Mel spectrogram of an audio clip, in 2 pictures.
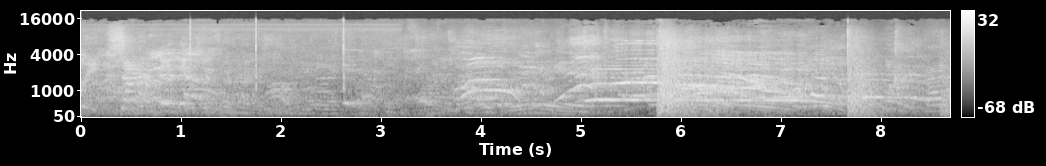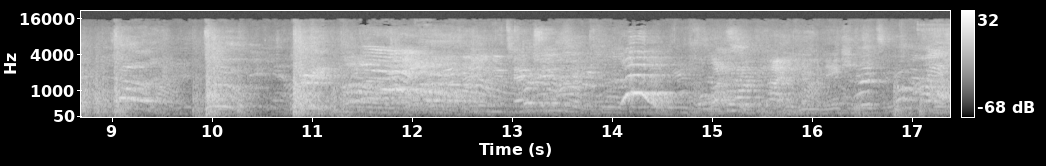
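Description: A crowd of spectators shouts and cheers in an echoing hall.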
